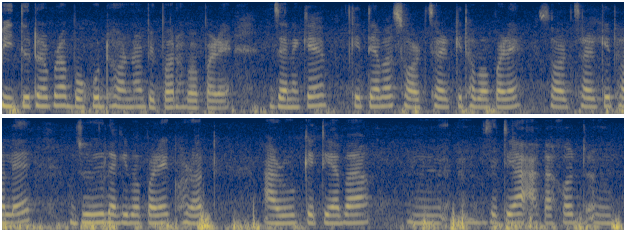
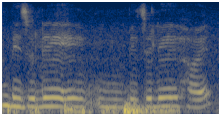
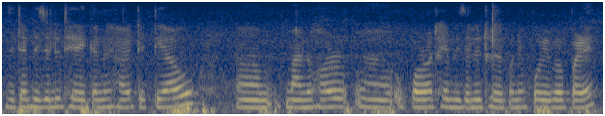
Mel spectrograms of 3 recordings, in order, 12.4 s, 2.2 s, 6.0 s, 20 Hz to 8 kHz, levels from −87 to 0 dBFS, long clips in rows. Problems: background sounds at intervals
